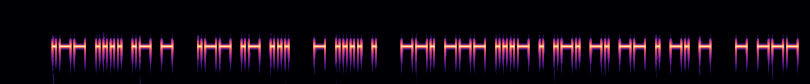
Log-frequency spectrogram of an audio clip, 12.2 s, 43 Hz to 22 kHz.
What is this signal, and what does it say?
Morse code, heard as a keyed tone, about 22 wpm, 700 Hz. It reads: WHAT WAS THE GOVERNMENT TO
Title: Sentences from Top 1000 Words - Review Part 3 - 22wpm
